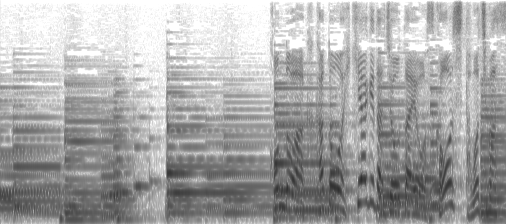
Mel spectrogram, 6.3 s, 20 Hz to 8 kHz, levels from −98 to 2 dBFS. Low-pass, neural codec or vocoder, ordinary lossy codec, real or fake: none; none; none; real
